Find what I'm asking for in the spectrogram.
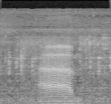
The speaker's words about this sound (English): On the other side of the railing you can see that there is a huge churning cauldron of water.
